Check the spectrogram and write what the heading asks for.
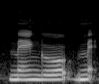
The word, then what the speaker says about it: Manyo: Sailor Mango. I want to say mango, but it's spelled M-A-N-Y-O.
